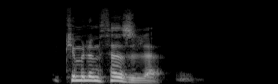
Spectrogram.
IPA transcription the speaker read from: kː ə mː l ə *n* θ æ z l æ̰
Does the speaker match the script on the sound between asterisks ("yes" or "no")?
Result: no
